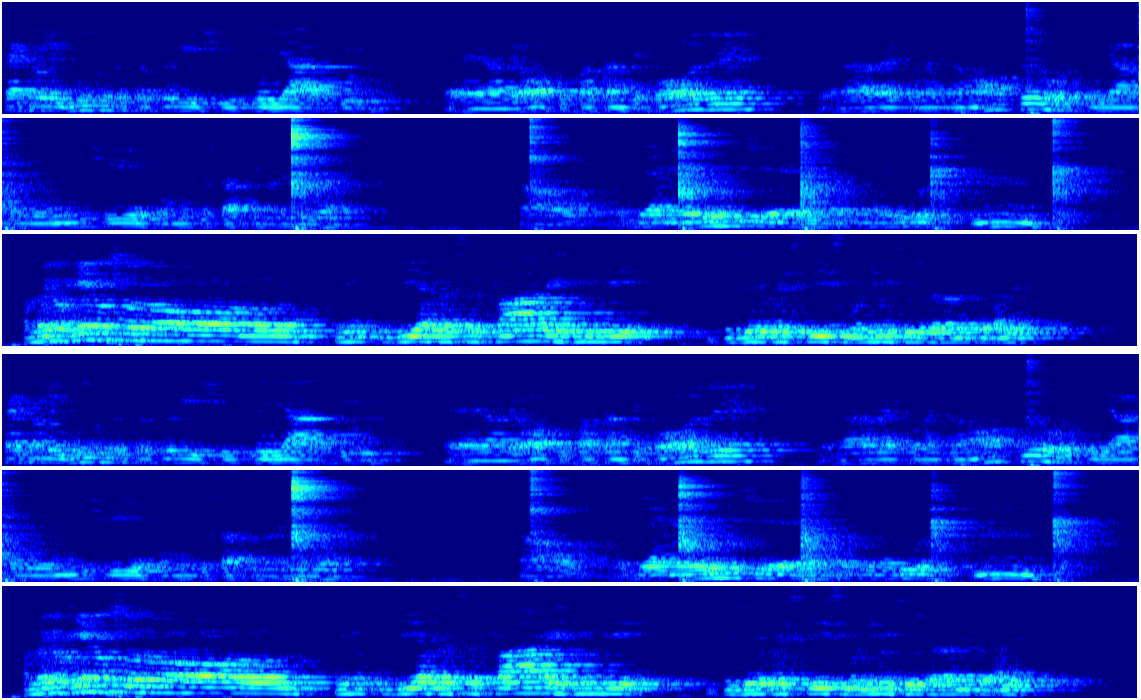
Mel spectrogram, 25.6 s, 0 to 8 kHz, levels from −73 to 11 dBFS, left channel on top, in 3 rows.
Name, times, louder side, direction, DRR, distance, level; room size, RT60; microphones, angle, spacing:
voice 1, 0.0-2.8 3.3-5.6 6.1-11.1 15.8-16.3, left 1 dB, 30° right, -8 dB, 0.9 m, -45 dB
sound 1, 3.8-20.2, left 1 dB, 30° left, 0.7 m, -46 dB
voice 2, 12.4-15.5 17.2-21.9 22.5-24.7, equal, 10° right, -10 dB, 0.4 m, -37 dB
2.7 x 2.1 x 2.5 m, 1.3 s
head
